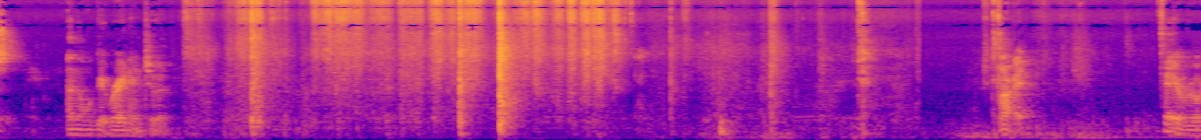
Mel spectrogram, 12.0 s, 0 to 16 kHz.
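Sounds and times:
paper rustling: 0:01.9 - 0:07.0.

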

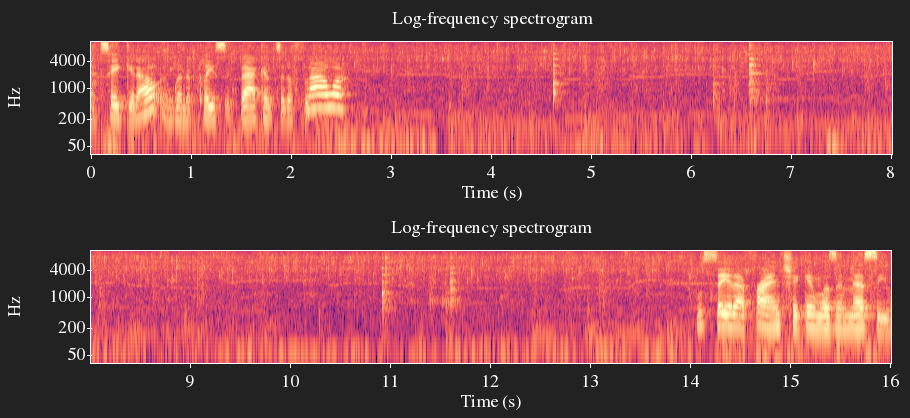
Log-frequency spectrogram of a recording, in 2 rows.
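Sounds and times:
chicken sizzling in hot oil: 0:00.0 - 0:16.0
metal tongs clicking on bowl: 0:06.2 - 0:06.8.

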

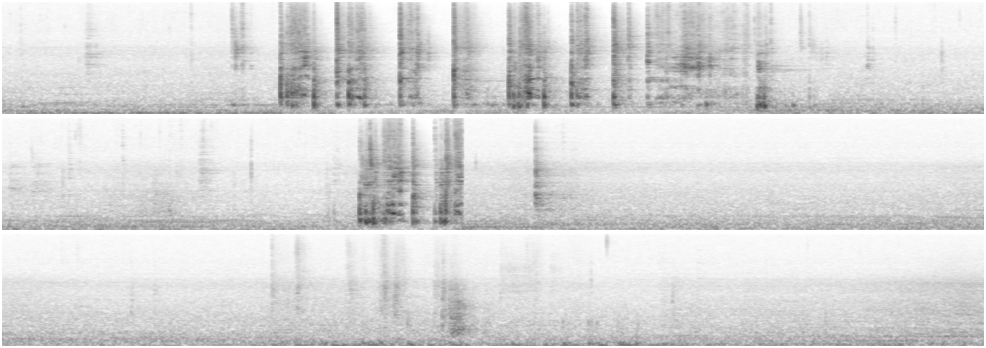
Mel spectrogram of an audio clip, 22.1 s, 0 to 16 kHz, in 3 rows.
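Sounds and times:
metal spatula scraping a wok: 0:01.8 - 0:06.6, 0:09.9 - 0:10.9.

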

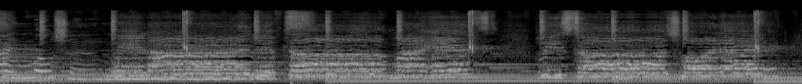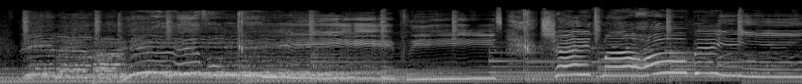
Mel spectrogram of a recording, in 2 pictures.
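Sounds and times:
choir singing: 0:00.0 - 0:12.2
keyboards and bass: 0:00.0 - 0:14.9.

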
